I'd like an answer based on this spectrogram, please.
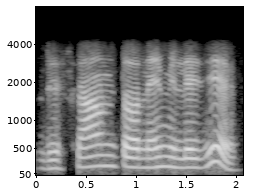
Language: Odia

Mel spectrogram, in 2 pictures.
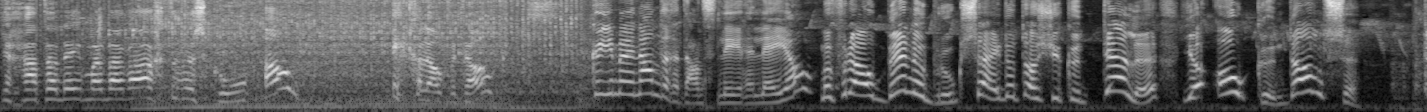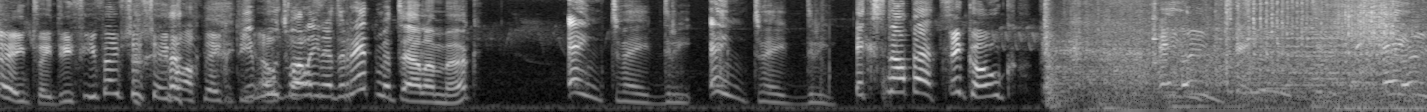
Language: Dutch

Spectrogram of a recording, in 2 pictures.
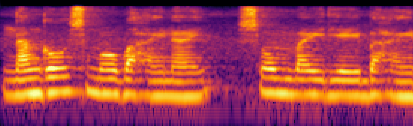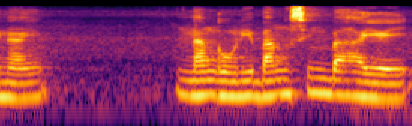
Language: Bodo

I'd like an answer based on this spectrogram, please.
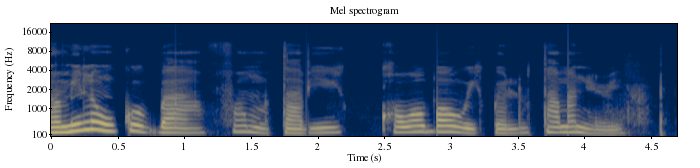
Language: Yoruba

